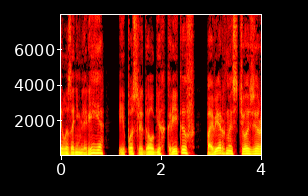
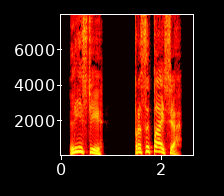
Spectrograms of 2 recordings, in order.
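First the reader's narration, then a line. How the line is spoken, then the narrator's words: Louder shout. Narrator (Russian): еще громче закричала Лирея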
